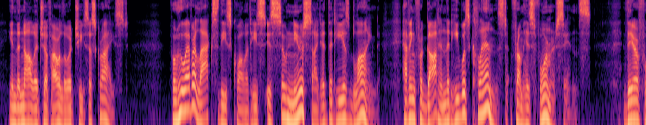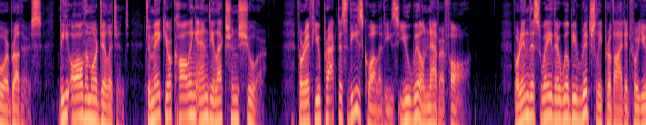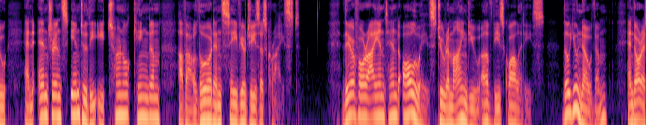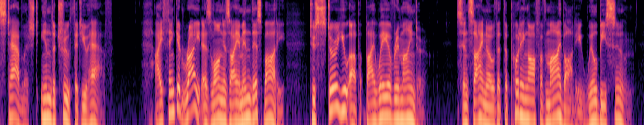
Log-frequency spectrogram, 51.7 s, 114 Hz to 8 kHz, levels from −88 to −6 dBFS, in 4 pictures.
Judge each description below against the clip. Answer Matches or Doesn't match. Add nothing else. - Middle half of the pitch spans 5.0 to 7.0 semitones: Matches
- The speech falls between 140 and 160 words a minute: Matches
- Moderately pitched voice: Doesn't match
